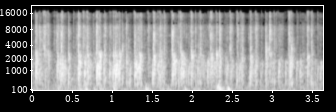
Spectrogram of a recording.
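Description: An audience breaks into sustained applause for two people after a thank-you, a dense, steady patter of many hands clapping at an even loudness throughout, with no voices audible over it.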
